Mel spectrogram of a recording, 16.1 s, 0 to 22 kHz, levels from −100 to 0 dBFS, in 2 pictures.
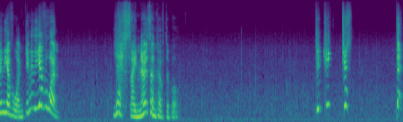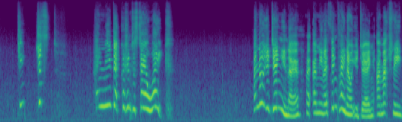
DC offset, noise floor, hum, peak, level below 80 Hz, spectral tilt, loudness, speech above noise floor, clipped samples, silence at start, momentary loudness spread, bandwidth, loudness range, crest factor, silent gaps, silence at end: under 0.1%; -58 dBFS; none; -2 dBFS; -68 dBFS; -3.5 dB/octave; -20 LUFS; 38 dB; under 0.1%; 0 s; 14 LU; over 20 kHz; 9 LU; 22 dB; none; 0 s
